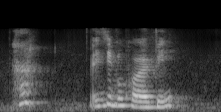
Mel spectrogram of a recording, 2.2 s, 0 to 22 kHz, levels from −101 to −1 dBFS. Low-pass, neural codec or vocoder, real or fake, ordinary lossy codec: none; codec, 16 kHz, 2 kbps, X-Codec, HuBERT features, trained on general audio; fake; none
